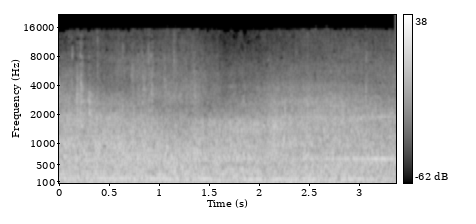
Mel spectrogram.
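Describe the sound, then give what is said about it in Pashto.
An aid-carrying vehicle drives a rough, potholed road that crosses mountains from Baghran district in Helmand. A loud, continuous low rumble of engine and road noise with a hissing, wind-like wash holds steady throughout. “د باغران ولسوالۍ ته پر غزیدلې کنډ او کپر سړک د روان هغه کومک لرونکي بایپور موټر ژغ دی چې اوس مهال مرکز لشکرګاه ښار ته د باغران ولسوالۍ څخه راورسېدلی.”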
